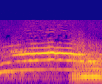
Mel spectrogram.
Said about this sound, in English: I'd forgotten that mewing, spewing cat.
